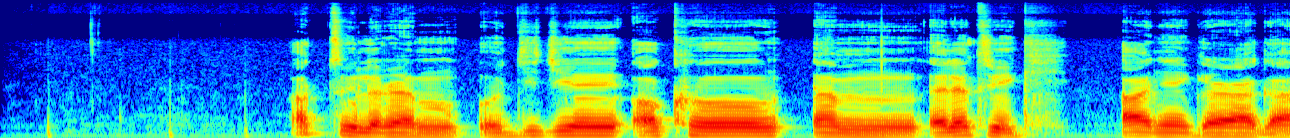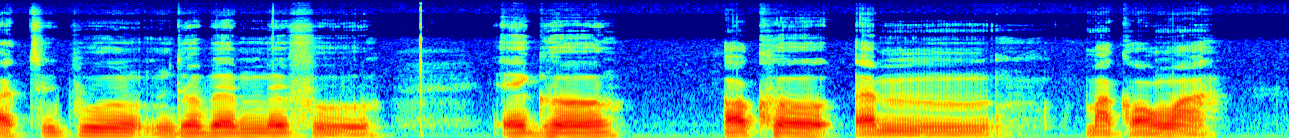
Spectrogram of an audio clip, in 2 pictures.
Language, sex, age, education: Igbo, male, 46-60, tertiary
